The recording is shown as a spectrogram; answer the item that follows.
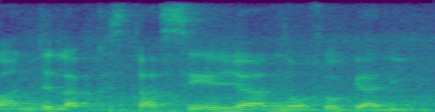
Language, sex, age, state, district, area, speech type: Punjabi, male, 30-45, Punjab, Mansa, urban, spontaneous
